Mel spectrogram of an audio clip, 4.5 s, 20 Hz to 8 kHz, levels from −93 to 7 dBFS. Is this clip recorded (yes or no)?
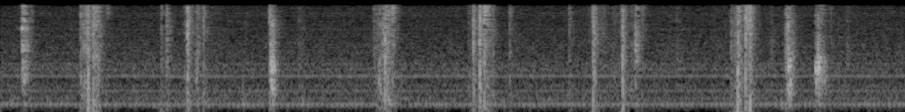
no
